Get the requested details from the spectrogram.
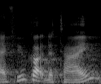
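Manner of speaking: rising pitch on time. Polite question example in an intonation lesson, rising pitch on time. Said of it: "It goes up".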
